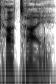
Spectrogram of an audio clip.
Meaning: card index, card catalog
- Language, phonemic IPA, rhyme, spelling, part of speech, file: German, /kaʁˈtaɪ̯/, -aɪ̯, Kartei, noun, De-Kartei.ogg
